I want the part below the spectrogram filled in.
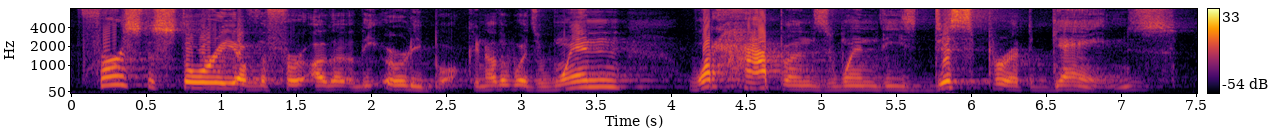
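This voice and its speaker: An older man giving a keynote lecture as a professor, lively and digressive, often checking in with "okay?". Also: fairly high pitch, unhurried, in a large hall. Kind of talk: academic lecture. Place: lecture hall.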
